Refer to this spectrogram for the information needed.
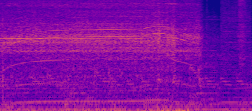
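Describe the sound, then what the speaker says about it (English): Power drill opening up existing holes during a lift install on an overland Toyota Tundra, a high whine that holds steady for about two seconds under a rumble, then cuts off abruptly. "let's go ahead and open up some of these holes. We're not enlarging them very much"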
